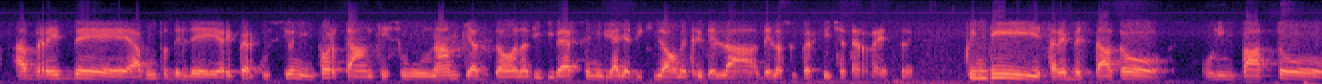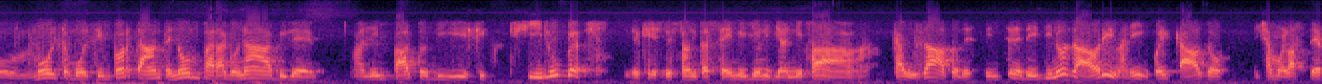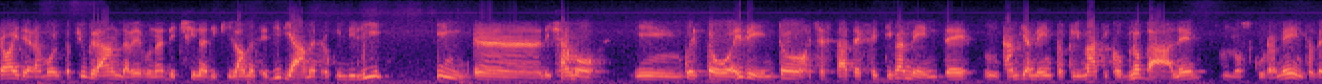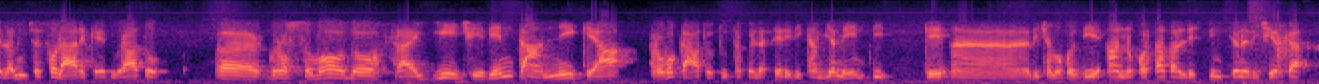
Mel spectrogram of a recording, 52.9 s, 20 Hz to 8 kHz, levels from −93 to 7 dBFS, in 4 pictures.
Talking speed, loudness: 125 wpm, -24 LUFS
